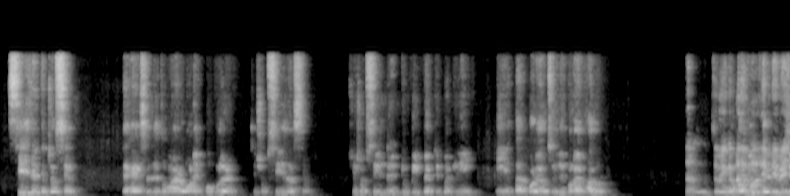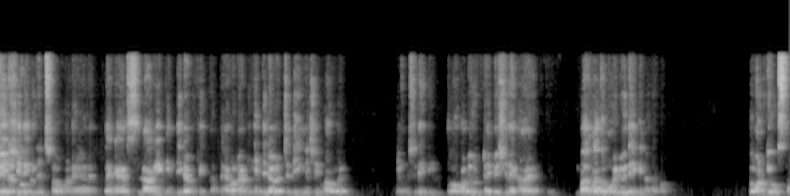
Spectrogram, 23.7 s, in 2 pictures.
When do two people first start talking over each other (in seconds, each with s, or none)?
10.8 s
